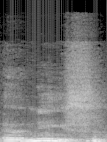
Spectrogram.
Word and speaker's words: Nice: Is it pronounced Nice or Nice? It says you taught. Nice.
